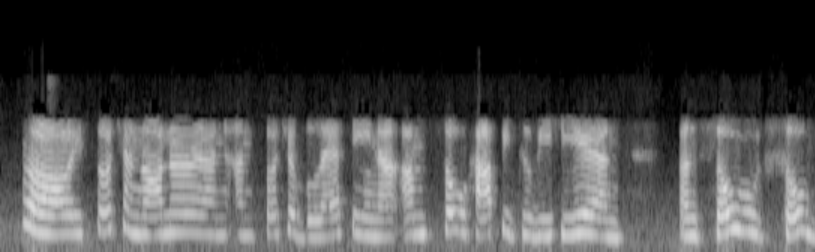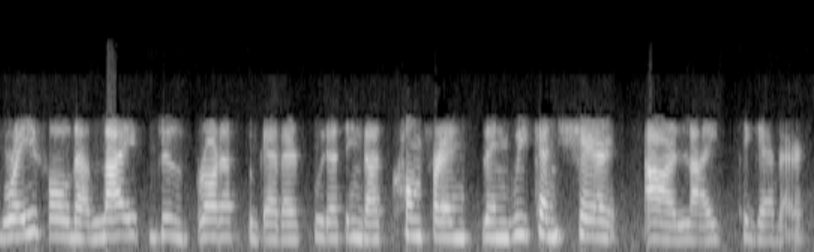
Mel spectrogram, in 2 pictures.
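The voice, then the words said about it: Slight Colombian Spanish accent. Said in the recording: “has a bit of an accent, if you might have noticed. She was born in Colombia”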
